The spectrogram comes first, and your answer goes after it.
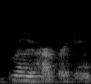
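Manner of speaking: whispered, holding back tears; hushed and fragile; near whisper. Real, not acted. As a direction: barely voice it, fighting tears. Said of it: "I'm probably gonna cry right now".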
